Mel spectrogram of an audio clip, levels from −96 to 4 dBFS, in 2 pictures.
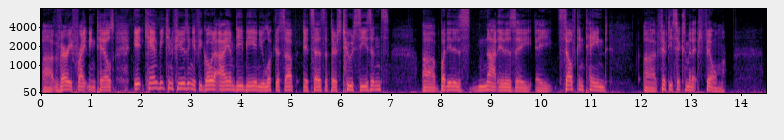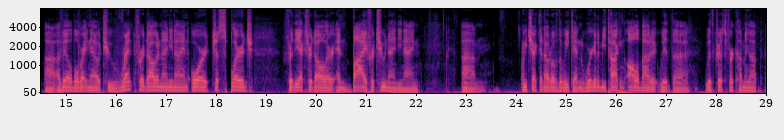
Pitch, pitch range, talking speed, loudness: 110 Hz, 100-125 Hz, 170 wpm, -34 LUFS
